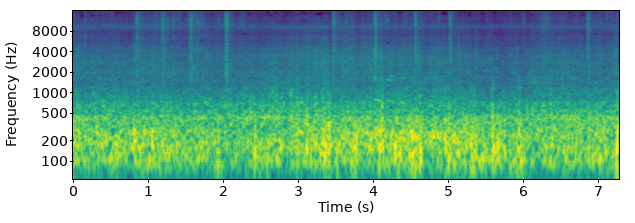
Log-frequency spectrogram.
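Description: Express passenger train running at speed, heard from the open door of a coach: a steady rumble of the wheels on the track with scattered sharp clicks.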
